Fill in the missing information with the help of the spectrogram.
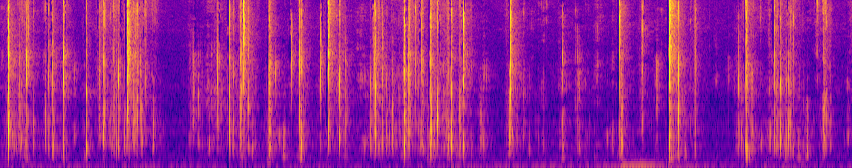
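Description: A sealed plastic pouch full of dried chili peppers is crinkled and squeezed with fingertips. Quiet, dense bursts of bright crinkling and crackling come in quick clusters with short pauses, the plastic and dry peppers rustling and crunching with almost no low end.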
